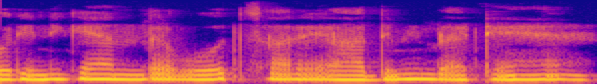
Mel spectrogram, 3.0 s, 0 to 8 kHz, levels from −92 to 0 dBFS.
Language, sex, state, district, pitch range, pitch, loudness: Hindi, female, Uttar Pradesh, Saharanpur, 160-175 Hz, 170 Hz, -11 LUFS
